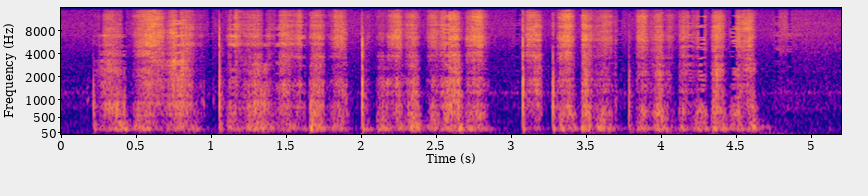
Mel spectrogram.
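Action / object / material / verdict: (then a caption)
scrape / chalk on a wood-framed chalkboard / chalk, slate / none. White chalk is scratched across a small flat chalkboard in a wooden frame, held in a hand with teal nails, while names are written on it. Dry, raspy chalk strokes come in several bursts separated by short pauses, with a low, buzzy body. The scratching stops near the end, leaving quiet.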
